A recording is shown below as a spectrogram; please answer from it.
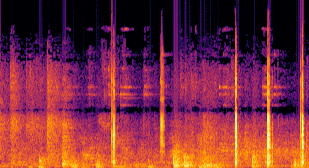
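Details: Rottweiler getting hyper at night, giving short whimpering noises amid scuffling, with several sharp clicking or tapping sounds standing out near the end.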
